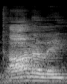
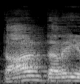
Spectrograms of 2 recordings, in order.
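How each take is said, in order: First: It is said as one joined word. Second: It is said as two separate words. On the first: "ஒரு சொல்லாக மாறிவிட்டது" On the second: "இரண்டு சொல்"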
